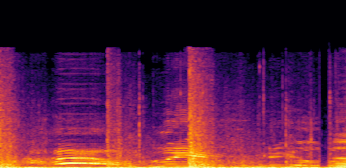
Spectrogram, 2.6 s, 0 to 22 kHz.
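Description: Gunfire from a scoped rifle in the video game Borderlands 2, a few sharp shots with swooping tonal effects over a steady background hum.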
